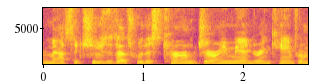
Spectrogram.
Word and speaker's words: gerrymandering: That's where this term gerrymandering came from. How they got from the hard G to the soft G, nobody really knows.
